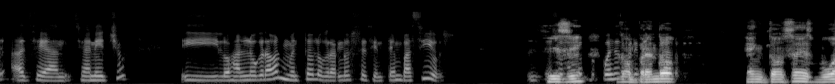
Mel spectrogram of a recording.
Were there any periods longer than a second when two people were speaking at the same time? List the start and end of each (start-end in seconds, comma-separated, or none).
5.4-6.8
